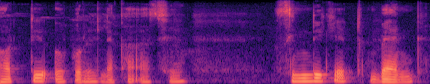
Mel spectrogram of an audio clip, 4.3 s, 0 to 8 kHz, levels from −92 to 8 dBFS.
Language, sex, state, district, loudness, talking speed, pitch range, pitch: Bengali, male, West Bengal, Cooch Behar, -22 LUFS, 95 wpm, 95-110 Hz, 95 Hz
